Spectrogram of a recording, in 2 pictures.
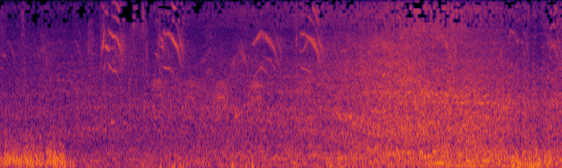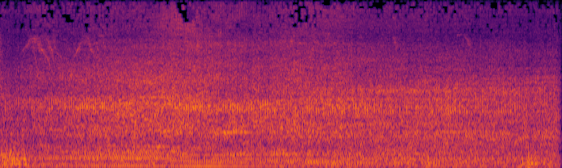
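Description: A few bird chirps, then a motor vehicle's steady engine hum and road noise that grow louder over a few seconds and hold, before cutting off suddenly.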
